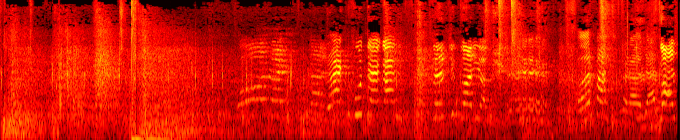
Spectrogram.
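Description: An aerial firework goes off with a loud bang about two seconds in, followed by children shouting and squealing excitedly.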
